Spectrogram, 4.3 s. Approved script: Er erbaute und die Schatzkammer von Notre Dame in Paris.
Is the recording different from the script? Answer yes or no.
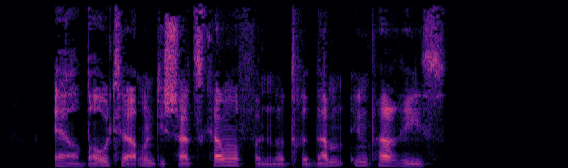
no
